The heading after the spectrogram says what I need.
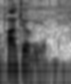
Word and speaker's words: Pancho Villa: two pounds of beer how do you say that Pancho Villa's it's calling Pancho via Pancho Villa if that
